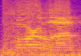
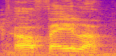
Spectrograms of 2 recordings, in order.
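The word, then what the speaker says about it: Phyla: But the thing about Farla, or Tharla, I can never pronounce her name. Phala.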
